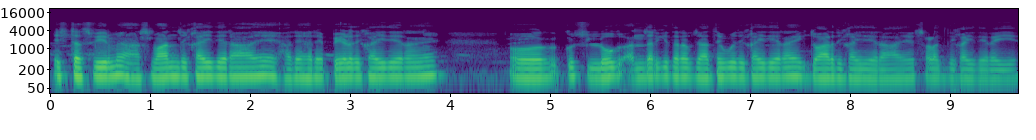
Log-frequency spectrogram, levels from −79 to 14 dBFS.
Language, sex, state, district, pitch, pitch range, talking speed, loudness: Hindi, male, Maharashtra, Nagpur, 115 Hz, 110-120 Hz, 230 wpm, -20 LUFS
